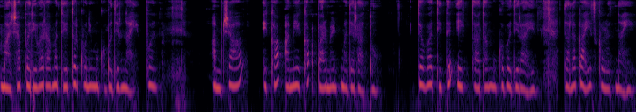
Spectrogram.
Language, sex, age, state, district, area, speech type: Marathi, female, 18-30, Maharashtra, Sangli, urban, spontaneous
